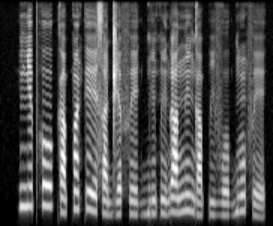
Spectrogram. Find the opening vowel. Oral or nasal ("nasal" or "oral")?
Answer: oral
